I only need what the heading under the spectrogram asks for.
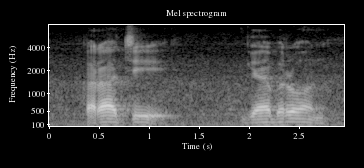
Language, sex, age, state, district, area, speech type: Telugu, male, 45-60, Andhra Pradesh, N T Rama Rao, urban, spontaneous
